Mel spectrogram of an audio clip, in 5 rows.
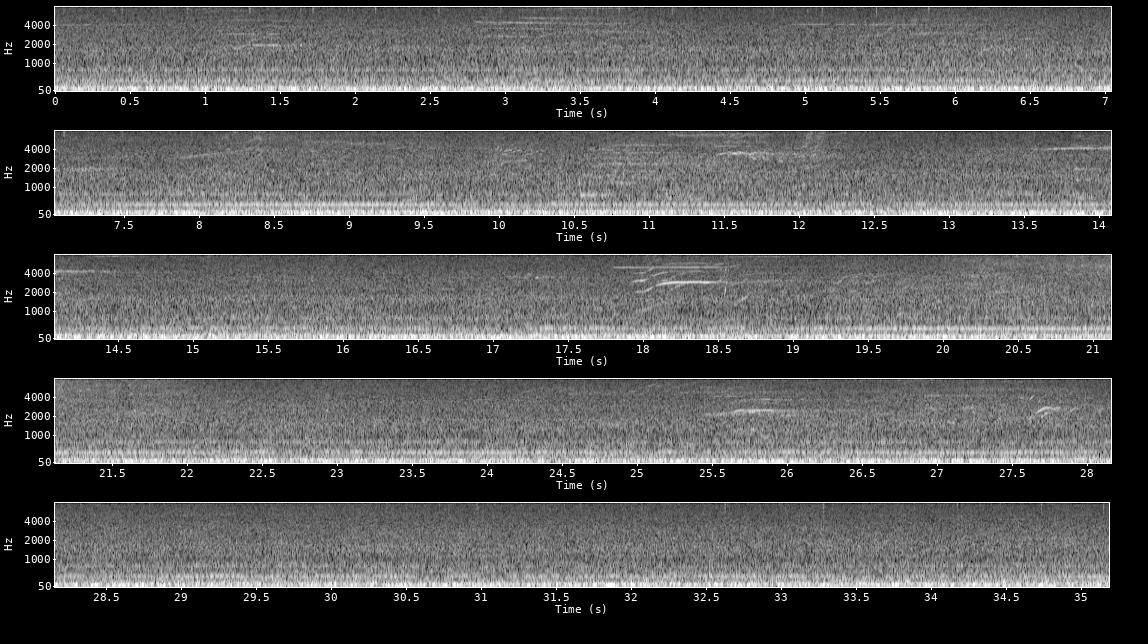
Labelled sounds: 0.9	1.6	killer whale, southern resident, 1.7 to 7.7 kHz
8.6	9.2	killer whale, southern resident, 4.5 to 6.0 kHz
13.5	14.4	killer whale, southern resident, 3.3 to 6.6 kHz
17.7	18.8	killer whale, southern resident, 1.3 to 5.8 kHz
25.3	26.1	killer whale, southern resident, 1.2 to 5.9 kHz

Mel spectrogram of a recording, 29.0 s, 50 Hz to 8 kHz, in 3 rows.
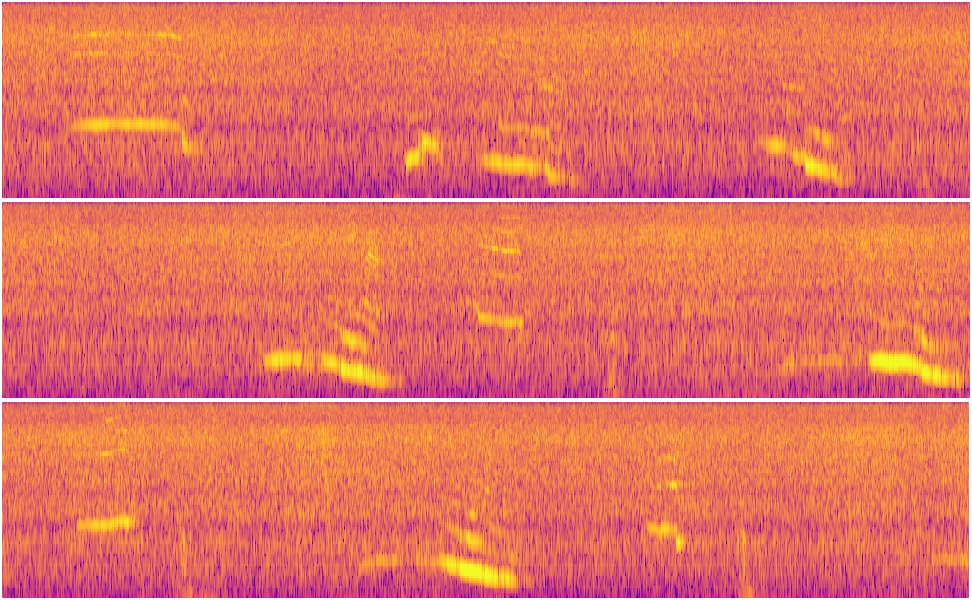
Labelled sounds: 0.6	2.0	humpback whale, 0.78 to 4.9 kHz
4.1	4.4	humpback whale, 0.78 to 1.0 kHz
4.9	5.5	humpback whale, 0.94 to 1.2 kHz
7.6	8.4	humpback whale, 0.78 to 1.2 kHz
12.9	13.5	humpback whale, 0.78 to 1.4 kHz
14.4	14.9	humpback whale, 1.1 to 6.2 kHz
18.4	19.1	humpback whale, 0.78 to 1.3 kHz
20.1	20.8	humpback whale, 1.1 to 6.3 kHz
23.7	24.3	humpback whale, 0.78 to 1.2 kHz
25.8	26.2	humpback whale, 0.78 to 1.2 kHz

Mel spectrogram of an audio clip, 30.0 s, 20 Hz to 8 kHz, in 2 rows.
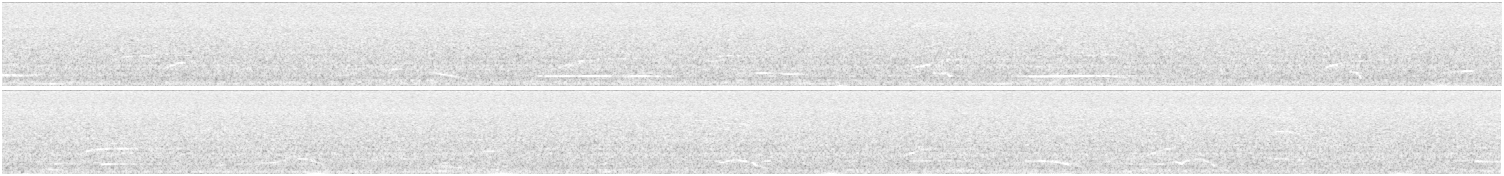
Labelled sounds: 15.8	16.1	humpback whale, 0.80 to 0.96 kHz

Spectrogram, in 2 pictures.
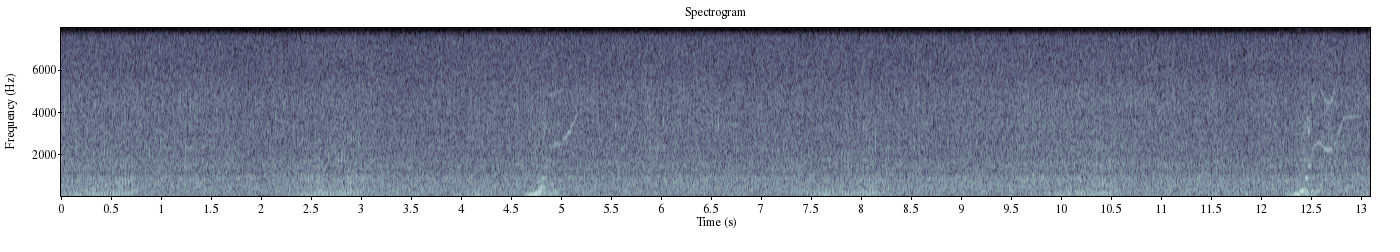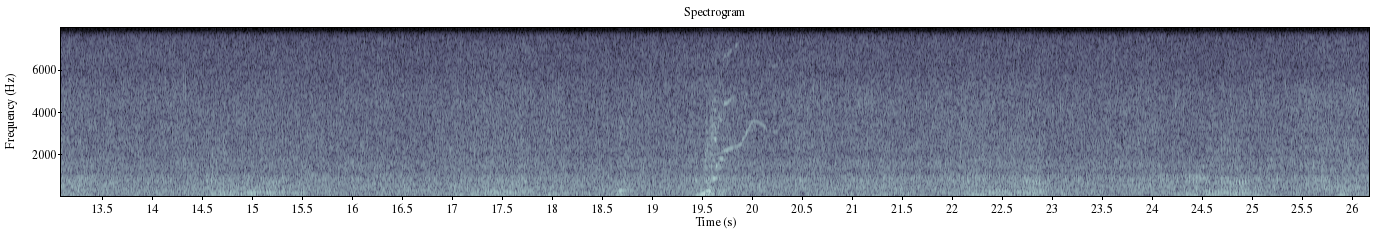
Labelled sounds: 4.9	5.1	humpback whale, 2.4 to 3.2 kHz
19.7	20.3	humpback whale, 2.0 to 3.6 kHz

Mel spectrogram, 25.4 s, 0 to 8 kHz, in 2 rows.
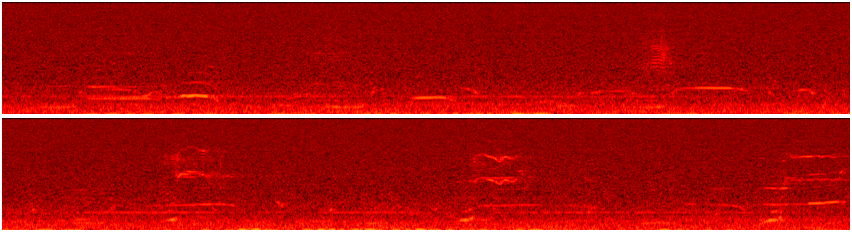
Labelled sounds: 9.6	9.9	humpback whale, 1.2 to 1.6 kHz
15.3	15.9	humpback whale, 1.5 to 3.9 kHz
19.6	20.5	humpback whale, 1.2 to 3.2 kHz
24.2	25.3	humpback whale, 1.0 to 3.2 kHz

